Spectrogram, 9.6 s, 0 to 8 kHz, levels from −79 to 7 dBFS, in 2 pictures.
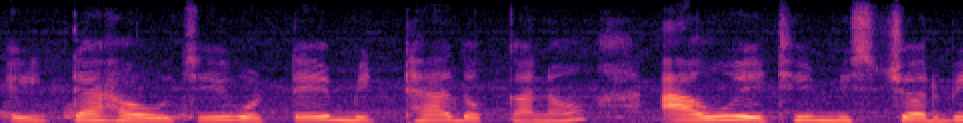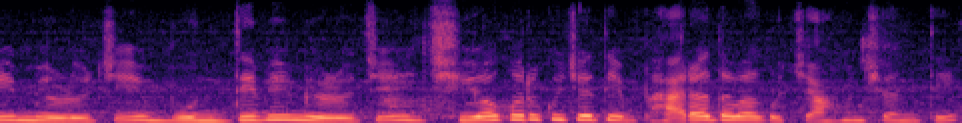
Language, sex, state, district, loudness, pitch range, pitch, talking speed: Odia, female, Odisha, Khordha, -18 LUFS, 210-235 Hz, 220 Hz, 125 wpm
